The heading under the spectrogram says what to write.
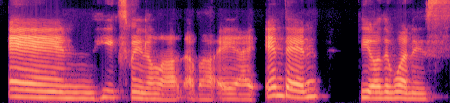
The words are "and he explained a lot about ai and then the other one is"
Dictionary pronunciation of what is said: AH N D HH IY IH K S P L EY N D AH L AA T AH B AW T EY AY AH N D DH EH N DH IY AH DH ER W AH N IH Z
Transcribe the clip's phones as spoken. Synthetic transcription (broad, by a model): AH N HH IY IH K S P L EY N D AH L AA T AH B AW T EY AY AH N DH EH N DH IY AH DH ER W AH N IH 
